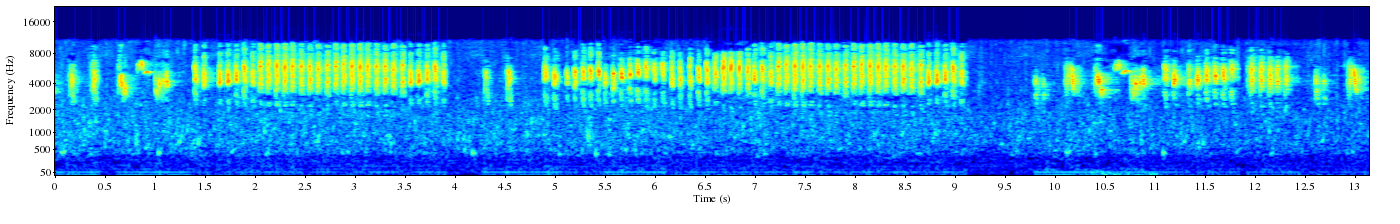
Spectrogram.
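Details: Rapid chattering of Eurasian tree sparrow, long bursts of bright high chirps packed tightly together, with two brief pauses; recorded as a master track for teaching songbirds.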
